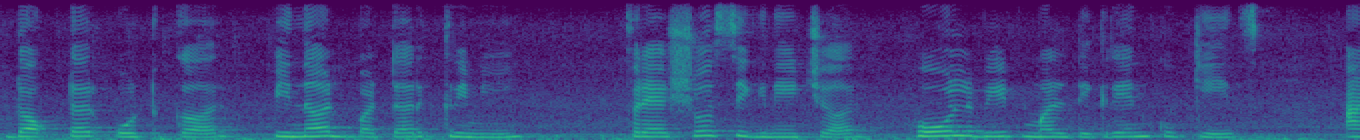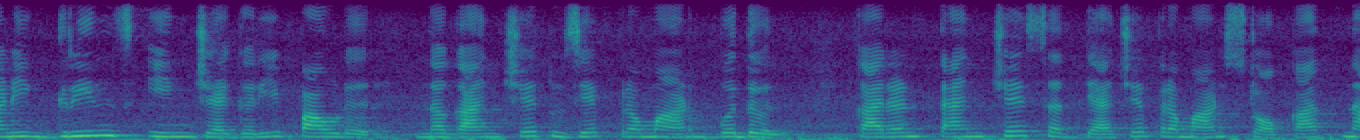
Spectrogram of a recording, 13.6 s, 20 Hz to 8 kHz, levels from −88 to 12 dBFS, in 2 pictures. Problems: background sounds at intervals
